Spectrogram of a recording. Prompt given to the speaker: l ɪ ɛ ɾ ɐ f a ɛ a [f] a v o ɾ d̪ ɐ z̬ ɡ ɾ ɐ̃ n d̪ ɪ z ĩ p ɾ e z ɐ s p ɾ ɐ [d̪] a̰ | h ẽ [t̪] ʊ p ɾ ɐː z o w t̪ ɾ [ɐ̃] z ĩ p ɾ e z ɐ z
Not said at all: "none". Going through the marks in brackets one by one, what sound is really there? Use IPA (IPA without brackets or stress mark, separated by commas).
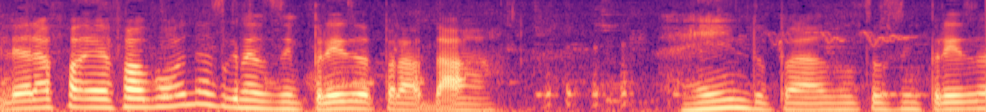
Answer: f, d̪, d̪, ɐ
